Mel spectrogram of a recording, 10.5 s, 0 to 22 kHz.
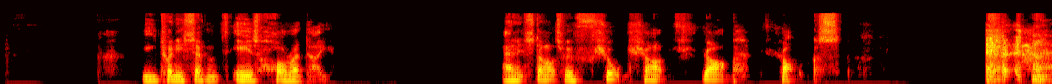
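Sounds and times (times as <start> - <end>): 
speech: 1.4 - 3.4, 5.0 - 8.5, 9.9 - 10.5
person coughing: 9.9 - 10.5.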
